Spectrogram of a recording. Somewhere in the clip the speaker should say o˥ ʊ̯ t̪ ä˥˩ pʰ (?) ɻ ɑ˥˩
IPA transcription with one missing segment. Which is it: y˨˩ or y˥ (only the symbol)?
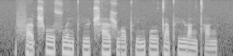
y˥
